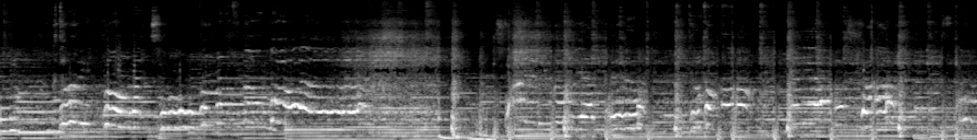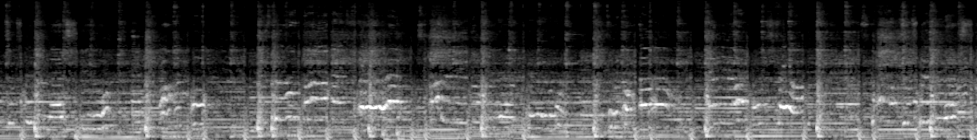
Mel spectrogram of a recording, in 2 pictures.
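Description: Female vocalist singing live with a rock band: her voice carries the melody over electric guitar, bass and drums, and the band plays fuller after the first several seconds.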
